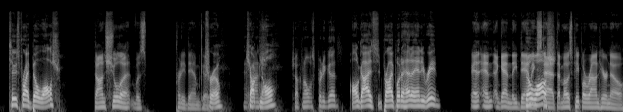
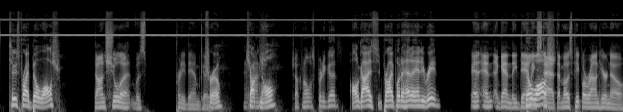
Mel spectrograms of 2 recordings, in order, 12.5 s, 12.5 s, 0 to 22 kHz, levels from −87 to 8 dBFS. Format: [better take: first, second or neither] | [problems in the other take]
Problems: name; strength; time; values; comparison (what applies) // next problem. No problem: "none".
first | high-pitched whine; noticeable; throughout; 7 kHz, 10 dB below the speech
